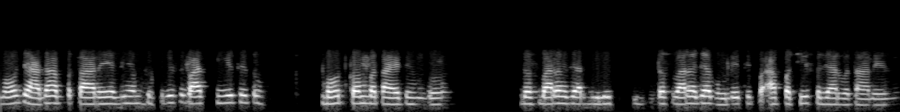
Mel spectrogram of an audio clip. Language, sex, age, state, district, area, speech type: Hindi, female, 18-30, Uttar Pradesh, Mirzapur, rural, conversation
